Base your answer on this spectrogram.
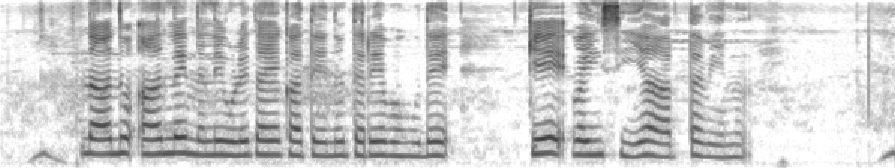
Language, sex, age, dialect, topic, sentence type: Kannada, female, 25-30, Mysore Kannada, banking, question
